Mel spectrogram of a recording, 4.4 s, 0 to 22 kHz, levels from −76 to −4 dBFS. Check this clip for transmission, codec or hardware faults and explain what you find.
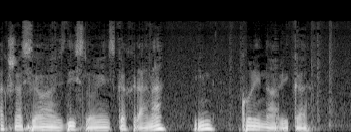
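Three faults are audible in this speech clip: two run throughout, and one is a brief dropout near the end.

Gain pumping runs throughout. The gain ducks by around 10 dB under each loud syllable, likely from a fast limiter pulling down excessive input gain. This is unlike steady noise, which would not move with the speech.

Low-delay AAC compression is also present throughout. The voice sounds rough and grainy, with noise filling the gaps between harmonics and a synthetic top band. This fits AAC-ELD's short frames at around 32 kbps.

AAC frame loss with concealment occurs from 3.43 to 3.49 s. The 40 ms patch is smeared and noisy as the decoder rebuilds it from the last good spectrum, which fits two lost frames. It sounds like a smeared patch rather than a click or gap, so it is not a hard dropout.

The faint room noise, about 35 dB below the speech, is part of the recording.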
